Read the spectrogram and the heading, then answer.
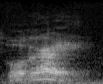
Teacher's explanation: you have the vibration of the vocal cords, and so it's called the voiced velar fricative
